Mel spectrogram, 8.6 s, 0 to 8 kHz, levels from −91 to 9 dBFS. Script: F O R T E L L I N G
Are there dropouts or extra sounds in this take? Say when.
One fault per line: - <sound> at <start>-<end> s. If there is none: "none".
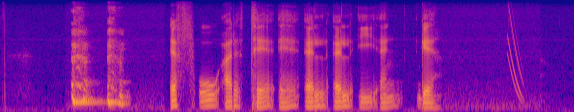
- cough at 1.1-2.0 s
- chirp at 7.6-7.9 s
